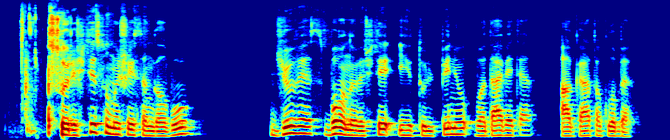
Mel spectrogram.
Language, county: Lithuanian, Vilnius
